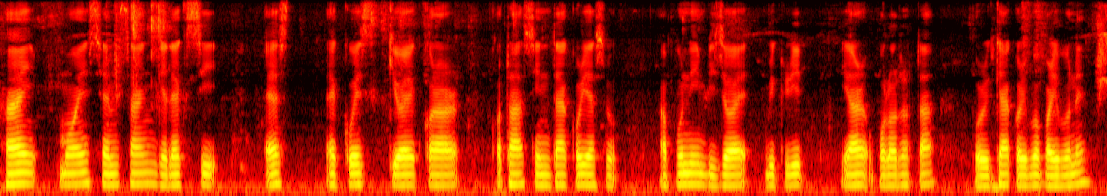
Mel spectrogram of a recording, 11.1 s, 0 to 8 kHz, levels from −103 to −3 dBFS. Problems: background sounds at intervals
